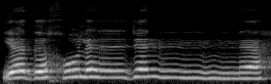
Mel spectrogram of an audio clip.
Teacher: ദാൽ ഖൽഖല letter ആയതുകൊണ്ട് full സുക്കൂന് കൊടുക്കാൻ ശ്രദ്ധിക്കുക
